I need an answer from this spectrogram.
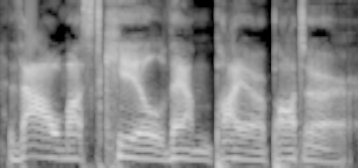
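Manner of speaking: very slow villainous command; Voldemort. A narrator's reading. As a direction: draw each word out ominously. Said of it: "he yelled".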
